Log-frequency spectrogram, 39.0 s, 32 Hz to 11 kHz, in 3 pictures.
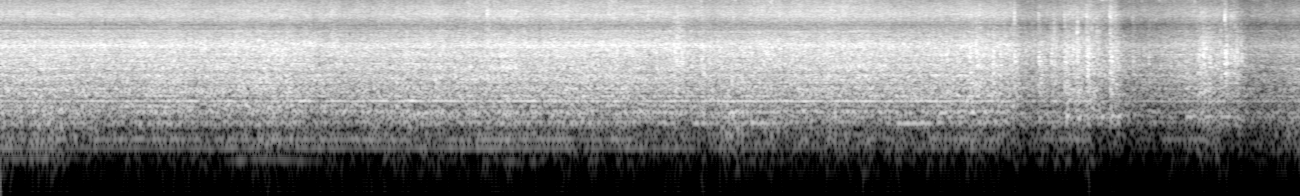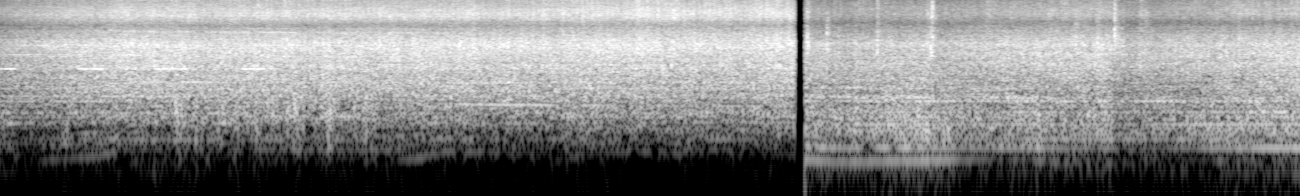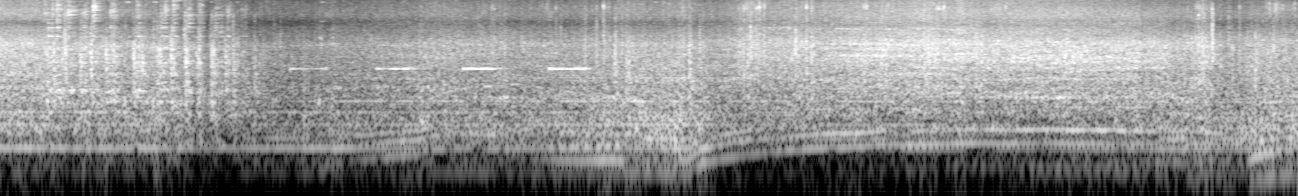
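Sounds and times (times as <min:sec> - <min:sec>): reversing alarm beeping: 0:12.9 - 0:16.4, 0:28.9 - 0:32.0
screening plant mechanical din: 0:21.1 - 0:29.2.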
